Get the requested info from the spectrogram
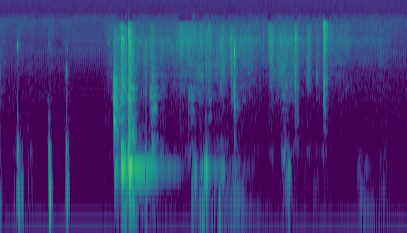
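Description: Handling noise from a headset microphone being swapped: scattered clicks, rustles and small knocks, with a louder rustle about a second in. A short laugh comes at the very start.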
